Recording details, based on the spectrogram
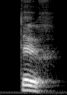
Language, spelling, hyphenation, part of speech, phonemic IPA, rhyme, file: Dutch, teug, teug, noun, /tøːx/, -øːx, Nl-teug.ogg
- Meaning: 1. pull, draw 2. sip, gulp (of liquid)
